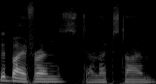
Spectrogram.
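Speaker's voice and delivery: low, bored, indifferent, uninterested voice. Voicing a bartender saying farewell to the players: low hushed uninterested tone. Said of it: "in a very low, hushed, uninterested tone almost".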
